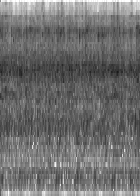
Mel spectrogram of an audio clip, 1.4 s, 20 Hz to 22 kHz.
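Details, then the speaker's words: Can crusher machine after screw-on bracing of its frame to stop wobble; steady even motor and belt drone with no knocking or rattling; frame stable with no wobble, though the 14-inch pulley still wobbles. "As you can see, there's no wobble. Even though the pulley is wobbling,"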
